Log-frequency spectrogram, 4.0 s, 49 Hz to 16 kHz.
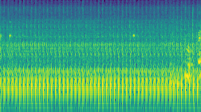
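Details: Honda Beat FI scooter brought in for stuttering and hesitation when throttled; warming up at 67° (below working temperature) with ECU still in mode one, it idles with an even, steady putt-putt of about three beats a second and no misses.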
